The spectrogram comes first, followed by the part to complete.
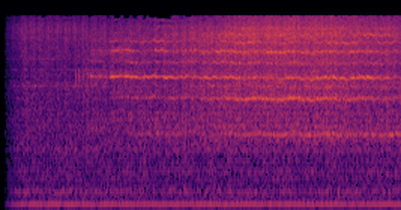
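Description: A small motor running steadily with a whirring sound: a low hum under several steady high-pitched whines and a hiss, fading in at the start.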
